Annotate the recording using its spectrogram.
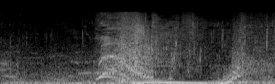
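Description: A creature shrieks loudly.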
